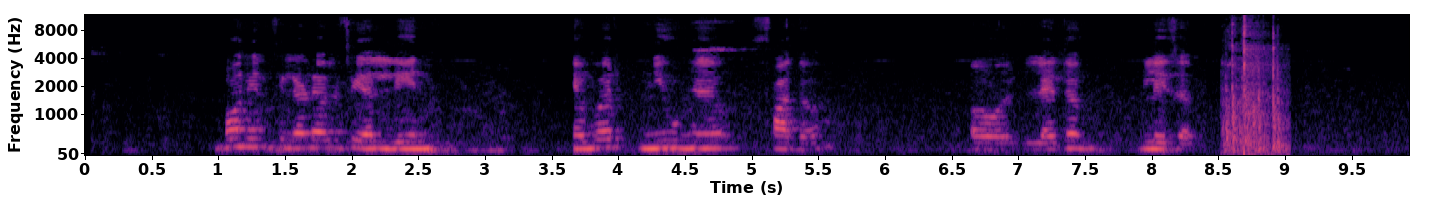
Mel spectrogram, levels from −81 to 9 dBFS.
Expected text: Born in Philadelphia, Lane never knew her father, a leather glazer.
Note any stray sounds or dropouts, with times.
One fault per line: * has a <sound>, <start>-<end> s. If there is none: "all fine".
* has a squeak, 8.5-9.1 s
